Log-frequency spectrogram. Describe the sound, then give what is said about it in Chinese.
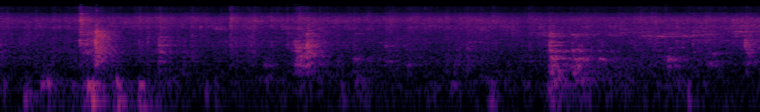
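Scored squid, placed uncut side down, sizzles steadily in a frying pan, a constant crackling hiss with sharper spattering pops at intervals from its water content, and no one speaks over it. “那这时候小心会喷哦，所以。”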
